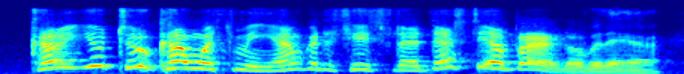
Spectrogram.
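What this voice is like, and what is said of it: Funny Don Carnage cartoon voice. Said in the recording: “he had a really ... kind of a funny voice”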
